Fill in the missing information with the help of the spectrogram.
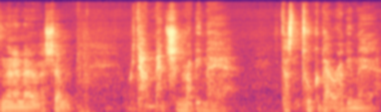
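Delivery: low, hushed and sorrowful; solemn and sad. Acted. Elijah telling the student solemnly, low and hushed. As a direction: break the bad news softly and gravely. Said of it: "goes a bit solemn-faced and looks a bit sad".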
